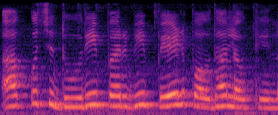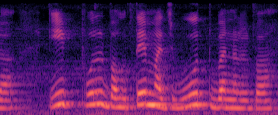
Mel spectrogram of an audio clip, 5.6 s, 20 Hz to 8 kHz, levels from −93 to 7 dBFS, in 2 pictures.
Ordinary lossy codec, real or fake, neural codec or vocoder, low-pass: none; real; none; 7.2 kHz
